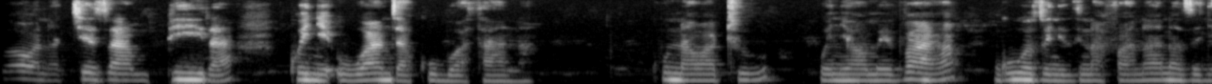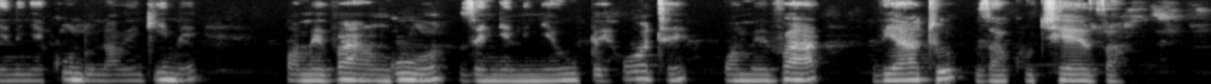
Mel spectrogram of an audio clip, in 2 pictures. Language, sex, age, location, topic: Swahili, female, 18-24, Nakuru, government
